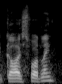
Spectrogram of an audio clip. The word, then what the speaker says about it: Swadling: Swadling. Swadling. Yep. That's a hell of a pronunciation.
